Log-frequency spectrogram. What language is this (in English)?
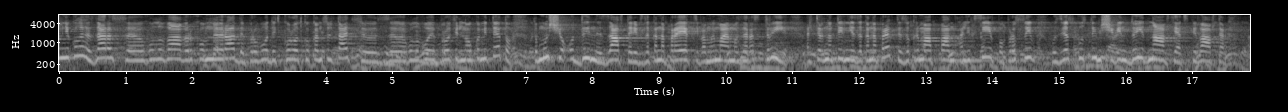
Ukrainian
